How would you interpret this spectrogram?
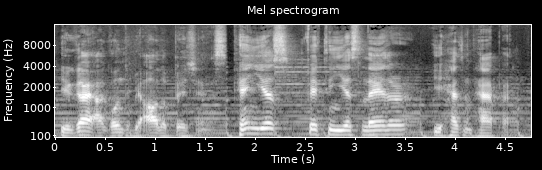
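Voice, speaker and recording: A man in his sixties from Taiwan tells his story as a podcast guest, speaking in a soft, halting way. He pauses and restarts his sentences often. A little music plays faintly underneath. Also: fairly low pitch, animated. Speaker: guest real estate broker. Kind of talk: podcast interview.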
